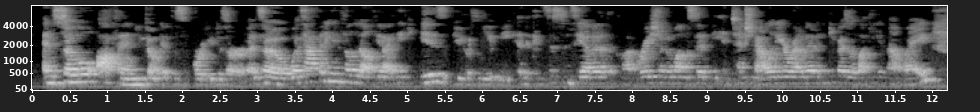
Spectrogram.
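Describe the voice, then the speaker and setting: A woman of medium pitch talks at a very fast pace with hardly any pauses, ordinary pitch variation and big swings in loudness. Noticeable background noise and audible room echo are present. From Canada. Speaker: business owner, panelist. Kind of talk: panel discussion.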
